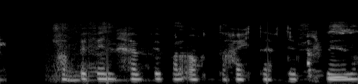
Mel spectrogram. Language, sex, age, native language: Icelandic, female, 13, Polish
